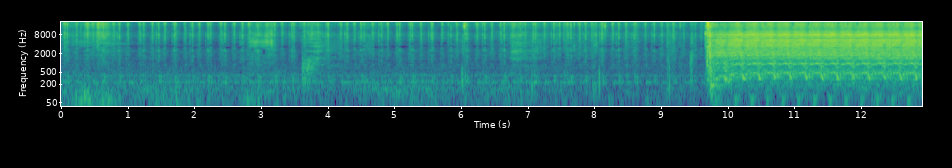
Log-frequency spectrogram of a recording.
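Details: MEP-002A military diesel generator, rusty fuel: faint ticking then loud fast cranking without firing; fuel only just getting through, owner suspects a bad solenoid.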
